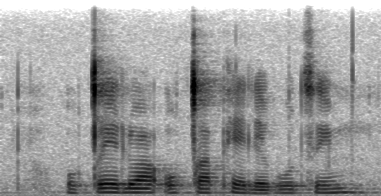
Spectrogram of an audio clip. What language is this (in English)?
Swati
